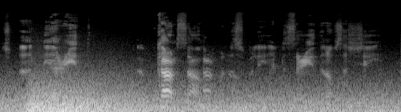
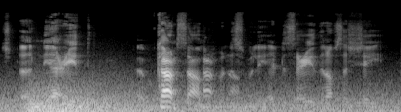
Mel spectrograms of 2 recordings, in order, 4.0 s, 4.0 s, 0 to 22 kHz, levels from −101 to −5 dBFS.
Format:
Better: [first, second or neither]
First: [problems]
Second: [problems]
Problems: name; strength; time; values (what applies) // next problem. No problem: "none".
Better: second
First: wind noise on the microphone; heavy; as loud as the speech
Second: wind noise on the microphone; occasional gusts; 15 dB below the speech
